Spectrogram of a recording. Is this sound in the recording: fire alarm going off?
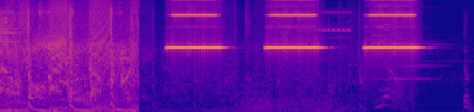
yes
